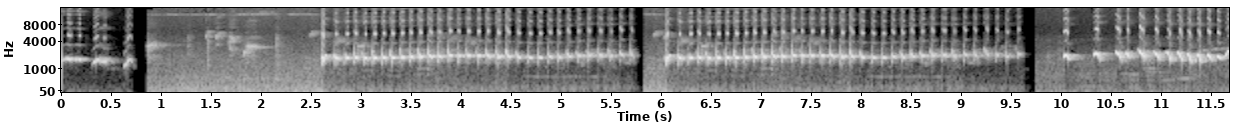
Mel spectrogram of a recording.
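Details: A white-rumped shama's lure song: two long, rapid, steady trills on one pitch separated by short breaks, with a few slurred whistles at the start and end.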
